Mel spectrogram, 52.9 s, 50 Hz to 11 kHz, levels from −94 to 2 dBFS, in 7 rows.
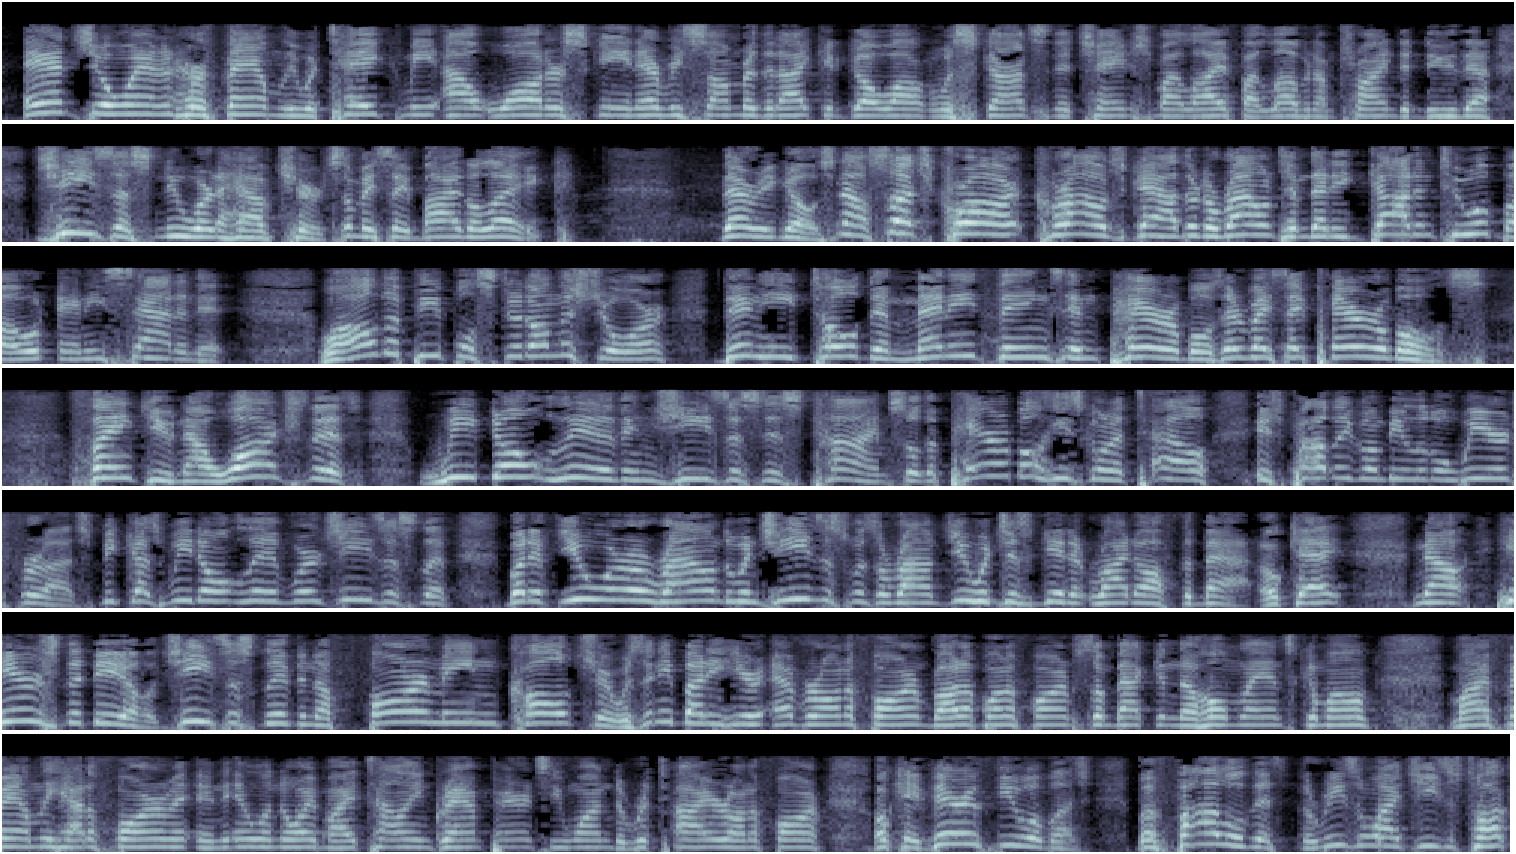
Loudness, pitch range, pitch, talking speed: -23 LUFS, 205-265 Hz, 230 Hz, 220 wpm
